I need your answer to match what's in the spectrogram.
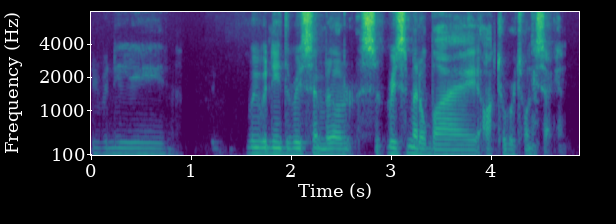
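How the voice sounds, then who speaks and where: A man's voice: medium pitch, little pitch movement, a little fast, darkish tone. A man on city staff reporting agenda counts and deadlines in a factual way, correcting himself as needed. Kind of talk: public meeting remarks.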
